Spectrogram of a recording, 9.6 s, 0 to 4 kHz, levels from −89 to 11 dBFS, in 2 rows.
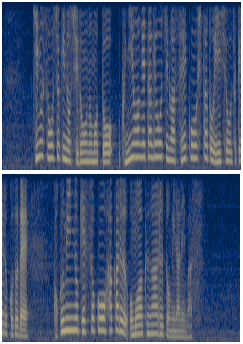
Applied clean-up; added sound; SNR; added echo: none; none; none; none.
